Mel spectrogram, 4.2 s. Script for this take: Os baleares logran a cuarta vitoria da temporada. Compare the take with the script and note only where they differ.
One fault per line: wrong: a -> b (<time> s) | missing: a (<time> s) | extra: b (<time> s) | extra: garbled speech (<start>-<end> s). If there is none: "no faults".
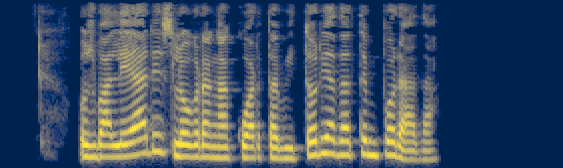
no faults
